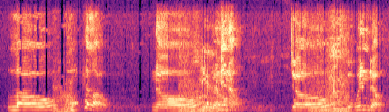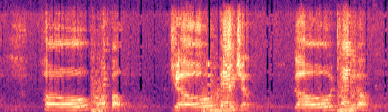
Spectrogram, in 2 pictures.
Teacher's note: You have to concentrate on keeping that last syllable very unstressed, right? Very short and very unstressed. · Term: unstressed vowel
